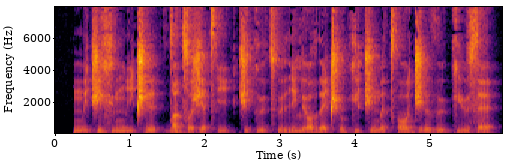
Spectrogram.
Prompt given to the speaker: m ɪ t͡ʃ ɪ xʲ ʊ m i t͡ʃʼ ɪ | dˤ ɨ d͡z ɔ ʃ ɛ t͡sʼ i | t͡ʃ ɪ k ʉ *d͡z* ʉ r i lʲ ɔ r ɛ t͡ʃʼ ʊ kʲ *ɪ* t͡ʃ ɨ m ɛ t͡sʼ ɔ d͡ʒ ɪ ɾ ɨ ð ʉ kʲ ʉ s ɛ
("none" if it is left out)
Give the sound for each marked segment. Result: t͡sʼ, ɨ

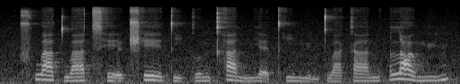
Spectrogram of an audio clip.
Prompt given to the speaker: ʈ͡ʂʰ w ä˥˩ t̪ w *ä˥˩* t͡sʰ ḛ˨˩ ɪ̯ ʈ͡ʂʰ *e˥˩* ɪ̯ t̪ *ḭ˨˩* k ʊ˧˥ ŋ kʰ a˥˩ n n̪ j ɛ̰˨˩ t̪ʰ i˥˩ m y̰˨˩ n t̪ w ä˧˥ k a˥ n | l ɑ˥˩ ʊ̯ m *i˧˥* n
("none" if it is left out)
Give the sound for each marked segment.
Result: ä˧˥, e˥˩, ḭ˨˩, y˧˥

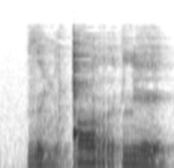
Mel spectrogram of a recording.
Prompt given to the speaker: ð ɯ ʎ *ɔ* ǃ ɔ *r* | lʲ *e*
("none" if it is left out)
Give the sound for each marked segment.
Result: o, r, e

